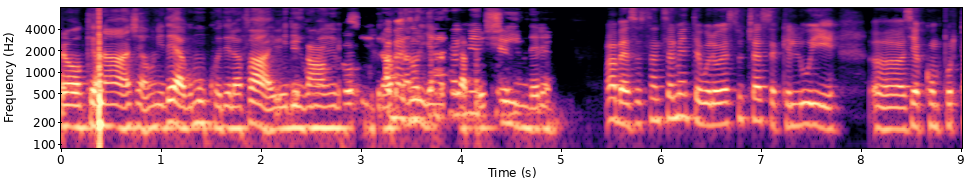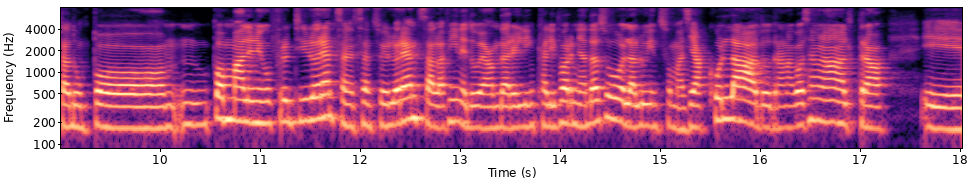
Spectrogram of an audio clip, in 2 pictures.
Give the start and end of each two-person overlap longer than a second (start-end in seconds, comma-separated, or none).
2.3-4.6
